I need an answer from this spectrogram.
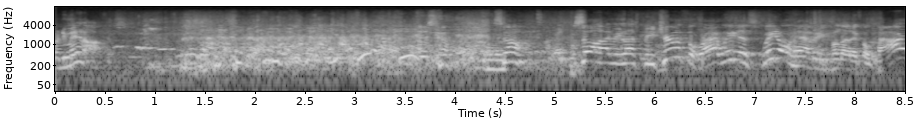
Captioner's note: crowd laughs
